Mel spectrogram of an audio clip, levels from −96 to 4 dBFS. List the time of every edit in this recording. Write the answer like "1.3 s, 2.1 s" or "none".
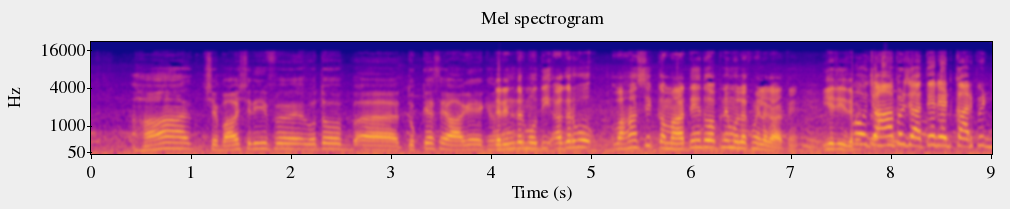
4.0 s, 7.6 s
